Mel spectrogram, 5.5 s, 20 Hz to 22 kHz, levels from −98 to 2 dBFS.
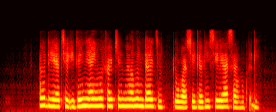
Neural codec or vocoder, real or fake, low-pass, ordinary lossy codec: codec, 16 kHz, 1 kbps, FreqCodec, smaller model; fake; 7.2 kHz; none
